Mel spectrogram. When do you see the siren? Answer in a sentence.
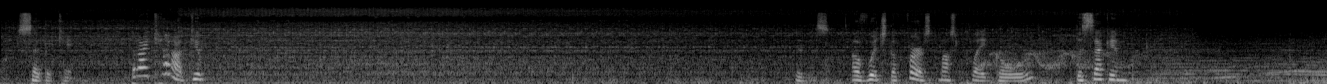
The siren can be heard from 9.8 to 13.2 s.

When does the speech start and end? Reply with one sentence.
The speech can be heard from 0.0 to 2.0 s and from 8.0 to 11.3 s.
